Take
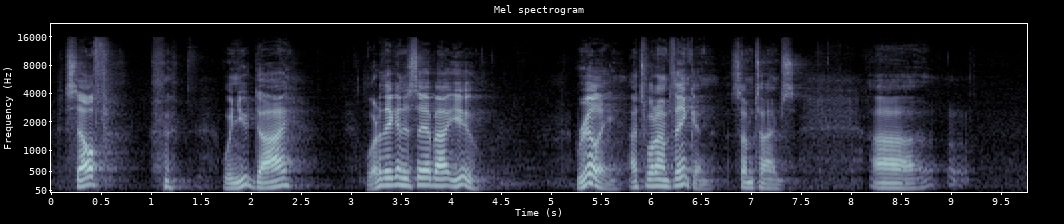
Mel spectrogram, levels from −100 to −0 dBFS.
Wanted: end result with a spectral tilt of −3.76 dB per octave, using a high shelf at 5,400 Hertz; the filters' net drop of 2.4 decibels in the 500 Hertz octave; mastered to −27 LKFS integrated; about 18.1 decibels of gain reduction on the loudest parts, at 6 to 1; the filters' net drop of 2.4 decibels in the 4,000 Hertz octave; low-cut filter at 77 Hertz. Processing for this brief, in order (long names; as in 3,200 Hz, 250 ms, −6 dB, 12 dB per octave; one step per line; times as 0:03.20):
high-pass filter 77 Hz
parametric band 500 Hz −3 dB
parametric band 4,000 Hz −4 dB
high-shelf EQ 5,400 Hz +3 dB
downward compressor 6 to 1, threshold −42 dBFS
level +19.5 dB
